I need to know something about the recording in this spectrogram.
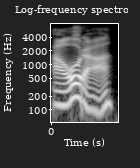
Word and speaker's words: ahora: want my order hora the word hora which has a lot of emphasis and sounds kind of like the word order means now just then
